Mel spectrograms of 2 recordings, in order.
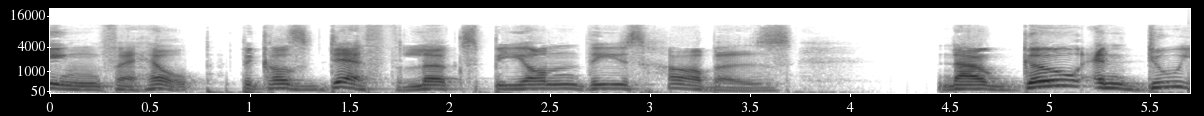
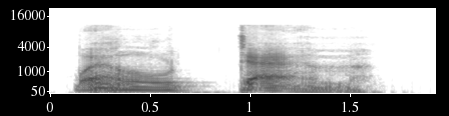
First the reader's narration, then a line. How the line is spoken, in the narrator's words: muttered Jean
